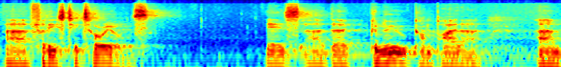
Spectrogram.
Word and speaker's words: GNU: these tutorials is the gnu compiler and the g is actually pronounced in gnu i believe um it's some sort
